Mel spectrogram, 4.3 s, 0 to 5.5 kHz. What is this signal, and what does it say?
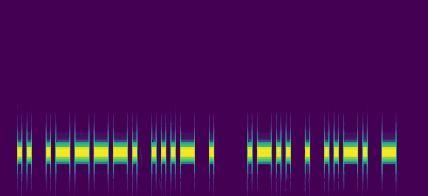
Morse code, heard as a keyed tone, about 25 wpm, 600 Hz. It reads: I'VE LEFT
